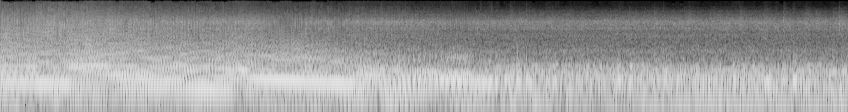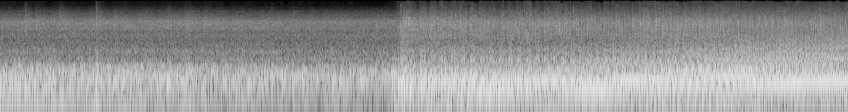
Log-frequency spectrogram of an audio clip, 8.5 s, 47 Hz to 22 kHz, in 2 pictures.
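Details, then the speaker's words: 2026 Yamaha R1 on a dyno during baseline pulls before a quick ECU tune; the revs sweep and the bike stumbles, lagging briefly before picking up, perhaps around 10,000 rpm; hesitation under load, cause unconfirmed. "Did you see it stumble? It was like. You hear it. It almost like it lagged and then it started picking up."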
